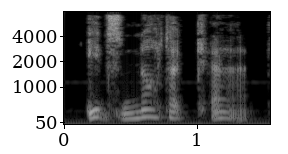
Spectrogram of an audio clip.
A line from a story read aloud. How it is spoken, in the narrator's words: said Ginger wearily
